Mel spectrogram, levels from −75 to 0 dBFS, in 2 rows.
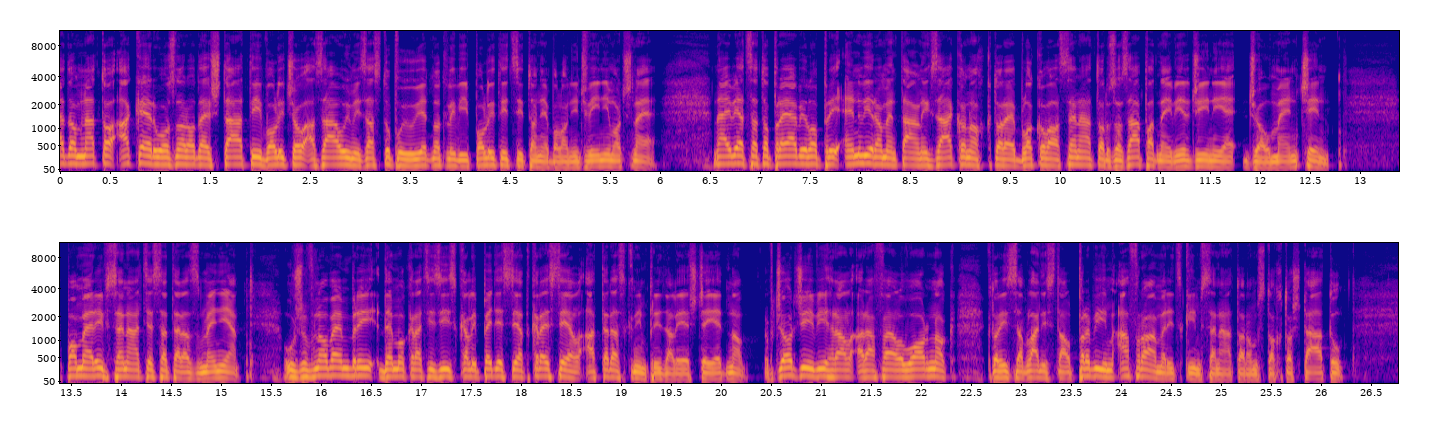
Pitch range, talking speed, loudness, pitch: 100-130 Hz, 150 wpm, -20 LUFS, 120 Hz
